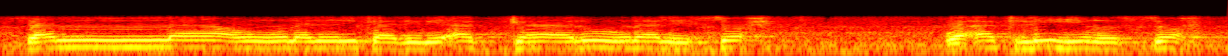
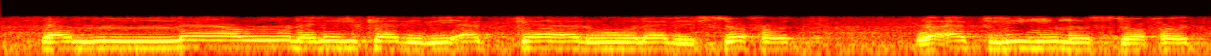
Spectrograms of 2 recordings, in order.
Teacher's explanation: قرأ بإسكان الحاء نافع وابن عامر وعاصم وحمزة في كلمات السحت · Shown in: first take · حيثما جاءت في القرآن، نحو سماعون للكذب أكالون للسحت وأكلهم السحت بإسكان الحاء.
